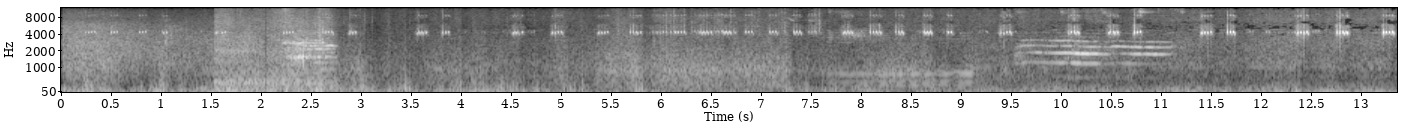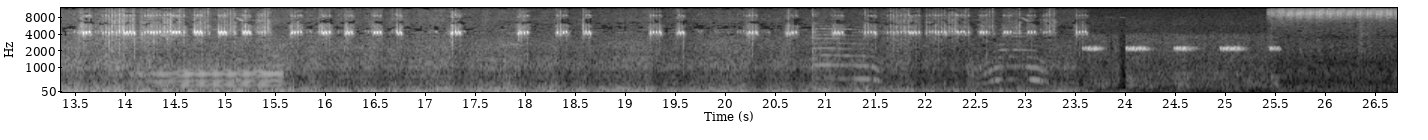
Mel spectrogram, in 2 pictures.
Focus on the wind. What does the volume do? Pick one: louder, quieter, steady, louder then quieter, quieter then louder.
quieter.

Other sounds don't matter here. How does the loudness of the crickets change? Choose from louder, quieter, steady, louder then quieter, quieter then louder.
louder then quieter.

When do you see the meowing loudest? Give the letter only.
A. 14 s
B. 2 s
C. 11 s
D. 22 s
B.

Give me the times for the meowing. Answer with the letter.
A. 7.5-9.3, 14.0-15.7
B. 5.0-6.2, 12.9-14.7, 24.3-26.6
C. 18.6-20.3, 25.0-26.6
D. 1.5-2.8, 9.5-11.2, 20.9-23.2
D.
